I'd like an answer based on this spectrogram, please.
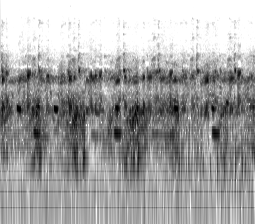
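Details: A continuous frog chorus of grating, rhythmic croaks from many callers, the loudness rising and dipping in waves, with short bright notes popping out now and then.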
